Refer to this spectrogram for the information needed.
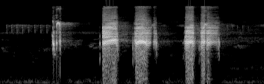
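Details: Black francolin calls with a thin opening note and then four loud, harsh, grating notes in two close pairs, with no other sounds.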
